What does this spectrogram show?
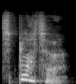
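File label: "splutter", British English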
